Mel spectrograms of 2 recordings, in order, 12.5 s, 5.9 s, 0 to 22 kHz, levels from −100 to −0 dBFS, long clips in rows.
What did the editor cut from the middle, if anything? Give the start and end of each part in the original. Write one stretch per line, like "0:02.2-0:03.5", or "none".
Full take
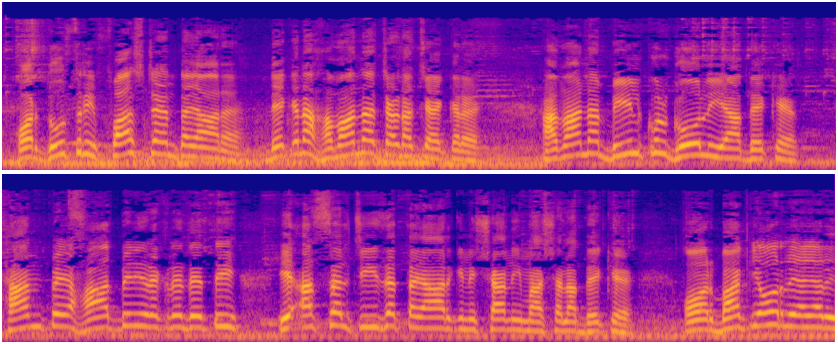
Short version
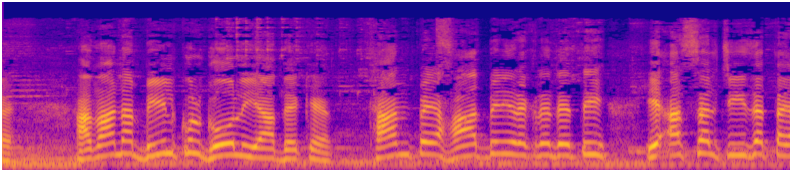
none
